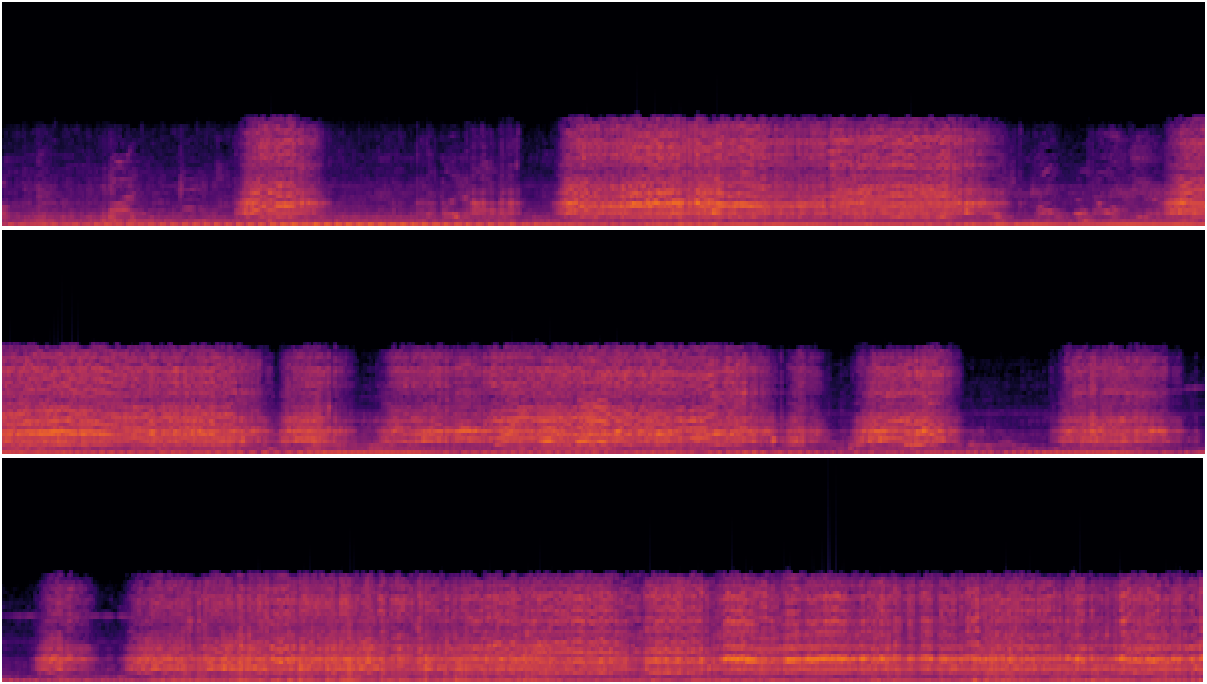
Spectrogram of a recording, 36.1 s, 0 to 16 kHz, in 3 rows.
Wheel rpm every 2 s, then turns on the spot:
0, 50, 30, 190, 180, 20, 160, 80, 140, 140, 70, 60, 30, 160, 190, 210, 230, 230.
none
